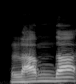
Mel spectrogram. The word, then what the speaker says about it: 람다: 그래서 L과 C를 주면 이게 두 번째가 되는 거고 세 번째 공식이 람다 F라는 게 있어요.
